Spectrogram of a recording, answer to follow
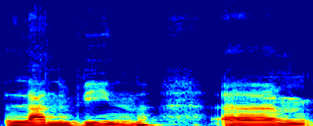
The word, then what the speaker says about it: Lanvin: This fragrance strongly, very strongly reminds me of another fragrance from the house of Lanvin, or in for my Polish viewers, Lanvin.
